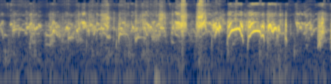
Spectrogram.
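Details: Playing pet budgies; fast squawky chatter with arched chirping notes repeated rapidly, louder toward the end.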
